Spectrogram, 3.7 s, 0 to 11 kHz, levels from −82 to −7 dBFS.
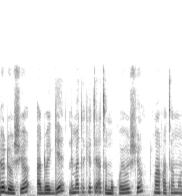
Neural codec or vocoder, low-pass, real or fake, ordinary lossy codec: none; 7.2 kHz; real; none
